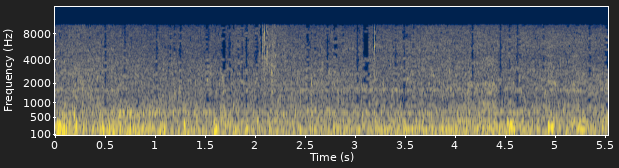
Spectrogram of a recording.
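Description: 4x4 vehicle's engine idling steadily.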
